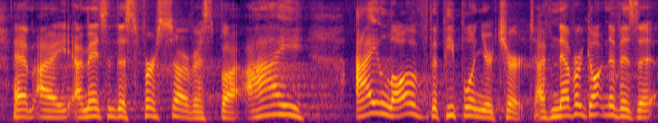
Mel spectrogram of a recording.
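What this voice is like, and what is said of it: Scottish accent. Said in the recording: “I'm Scottish. ... It's just a funny accent that makes kids look at me funny.”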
